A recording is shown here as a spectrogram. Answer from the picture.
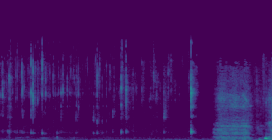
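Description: Faint, scattered tiny crackles and clicks of candy being eaten, a sound described as sizzling. A short, soft rush of noise comes near the end.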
